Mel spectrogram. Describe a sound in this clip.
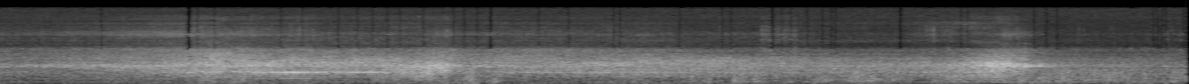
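Cars and trucks pass by on a nearby road.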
